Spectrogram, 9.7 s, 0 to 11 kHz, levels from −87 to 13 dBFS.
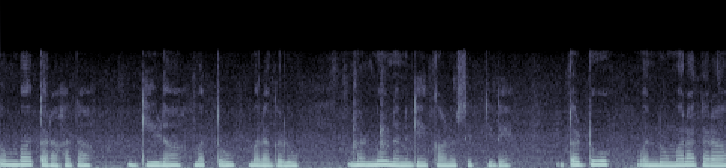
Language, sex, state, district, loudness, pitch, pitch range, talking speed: Kannada, female, Karnataka, Dharwad, -16 LUFS, 225 Hz, 215-235 Hz, 80 wpm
